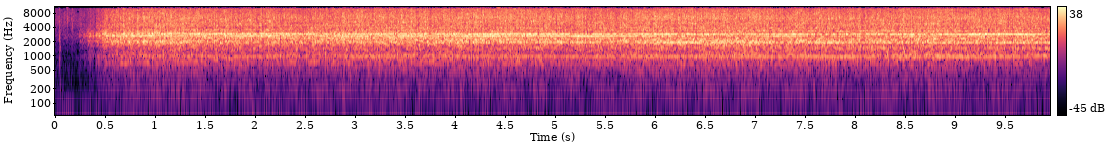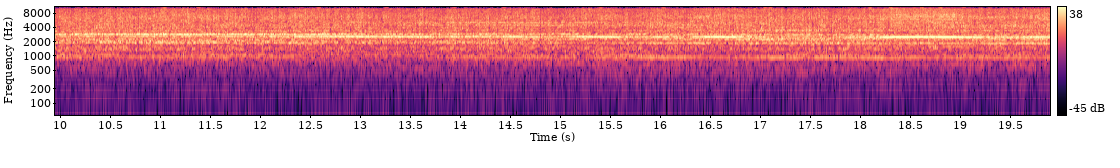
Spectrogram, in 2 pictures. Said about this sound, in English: Next, the sound of a PT boat. The noise is largely from the gear reduction.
